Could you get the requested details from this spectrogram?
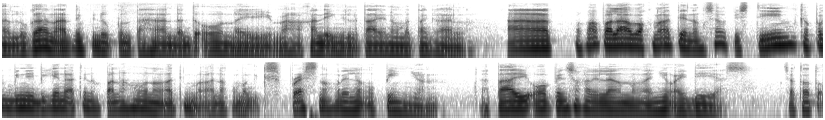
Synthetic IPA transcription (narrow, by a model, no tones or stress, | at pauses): lʊɡaɾnɐ̰ŋʔa̰ːt̪ɪŋpɪnuːpʊnt̪ɐɦanːɐd̪o̰ʔo̞nɐ̰jmʔɐ̰kakɐlɐʔɪ̰ŋnɪ̰la̰t̪aːjo̞nɐŋmɐt̪ɐɡa̰l | ʔɐt̪̚mɐpapɐlaːwɐk̚naːt̪ɪnɐŋsɛlfɪst̪imkɐpaɡ̚bɪniːbɪɡjanːaːt̪ɪnːɐŋpɐnɐɦo̞nːɐŋʔa̰ːt̪ɪŋmɐ̰ŋʔa̰ʔɐ̰nak̚mɐ̰ɡɛkspɹɛsnɐŋkɐnɪlaŋʔo̰pinjo̰n | ʔɐt̪ːaːjoʔo̞ːpɛnsɐkɐnɪlaŋmɐŋaɲoʔɐ̰jd̪ijɐ̰sː | ɐt̪ot̪oʔ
